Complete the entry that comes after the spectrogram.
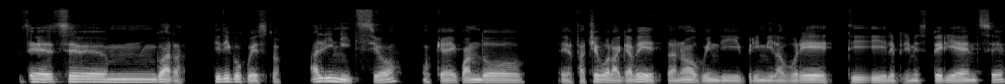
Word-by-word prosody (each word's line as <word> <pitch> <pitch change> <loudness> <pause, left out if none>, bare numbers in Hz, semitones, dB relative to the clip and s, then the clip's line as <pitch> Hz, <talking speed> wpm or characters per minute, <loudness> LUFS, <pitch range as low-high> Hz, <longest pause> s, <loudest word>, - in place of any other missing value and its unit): se 120 -2 +3
se 125 0 +3
mhmm, 120 0 +1
guarda, 105 -7 +2 0.3
ti 125 - 0
dico 135 -2 +2
questo: 90 -3 -2 0.3
all'inizio, 125 -2 +1 0.2
okay, 95 -2 -2
quando, 100 -2 +1 0.3
ehm, 95 0 -5
facevo 105 +3 0
la 95 -1 0
gavetta, 95 -2 0
no, 105 -1 0
quindi 95 -2 -2
i 90 - -6
primi 95 0 -3
lavoretti, 100 +2 0
le 95 - -1
prime 90 -1 -6
esperienze, 100 +2 -1
105 Hz, 130 wpm, -22 LUFS, 95-120 Hz, 0.3 s, se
